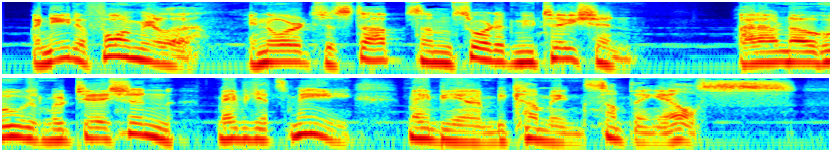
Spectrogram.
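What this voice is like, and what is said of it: Shifting put-on TV detective accents. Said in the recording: “What is this accent? ... He's just trying, basically, all of these different accents. To try and sound like the detectives from the different detective shows he watches.”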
